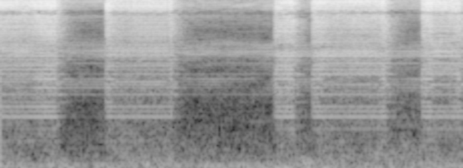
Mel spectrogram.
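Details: Sharp electric buzzing cutting in and out in short bursts as a NuDerma high-frequency skin wand touches and leaves the skin during an at-home facial on a mother; she reports no pain.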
